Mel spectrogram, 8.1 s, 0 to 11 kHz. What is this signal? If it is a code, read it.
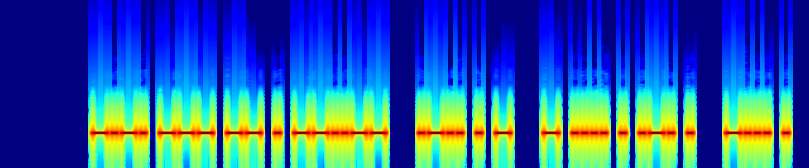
Morse code, heard as a keyed tone, about 25 wpm, 700 Hz. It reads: COME, LET THERE BE
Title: Sentences from Top 1500 Words 25wpm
